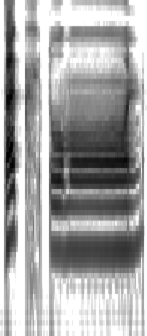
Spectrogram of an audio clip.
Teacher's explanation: Sukul karena waqaf maka muna menjadi taktumun. Ah, di sini munya panjang dulu baru matikan. Nah, pada lafal bacaan nun ini ada boleh kita memanjangkan dua harakat, empat harakat atau en harakat. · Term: mad arid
